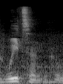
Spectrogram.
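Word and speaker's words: Wietse: And by the way, the only reason I know how to properly pronounce Wheatson is because I heard him say it himself in an interview a couple months back. So I'm confident I'm saying Wheatson correct.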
